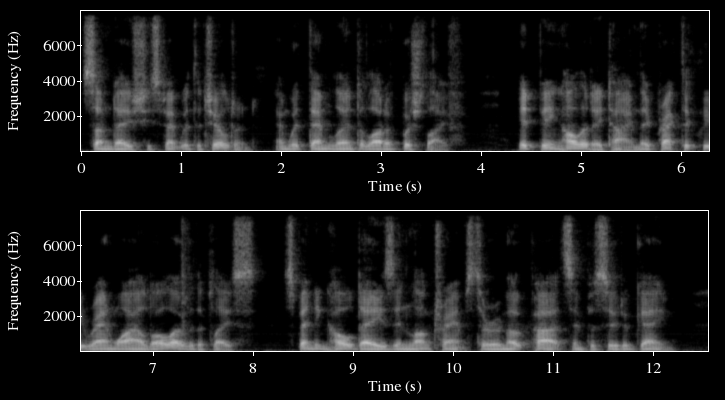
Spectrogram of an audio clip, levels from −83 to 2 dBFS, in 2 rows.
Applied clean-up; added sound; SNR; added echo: none; none; none; none.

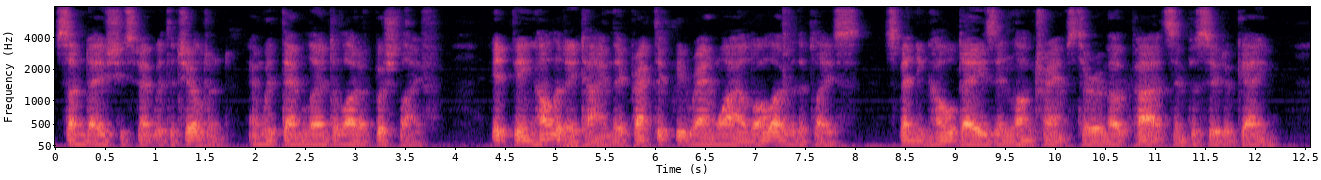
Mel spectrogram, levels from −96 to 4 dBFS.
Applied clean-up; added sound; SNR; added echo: none; none; none; reverberation time 0.2 s.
